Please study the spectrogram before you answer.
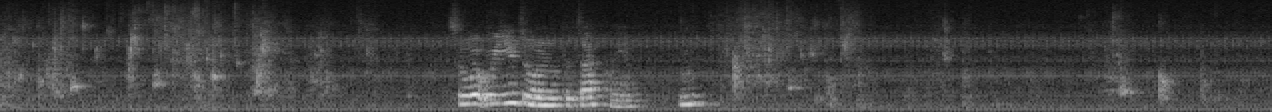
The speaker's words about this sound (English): you're drinking the bath water, no doing that. Jeez, no, there's soap in that water and stuff. It's disgusting.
